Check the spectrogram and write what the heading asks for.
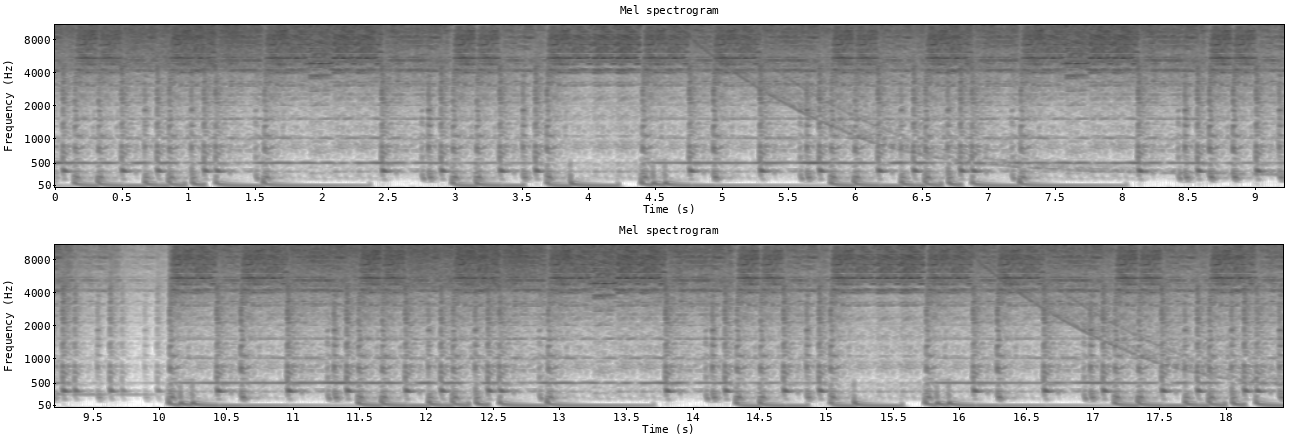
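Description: Electronic music with a busy drum beat and deep bass. A falling pitch sweep runs twice, and near the middle the bass drops out for about two seconds before the beat comes back in.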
